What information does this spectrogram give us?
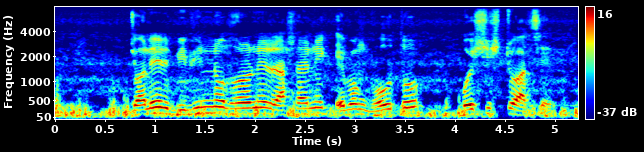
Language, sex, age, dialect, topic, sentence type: Bengali, male, 51-55, Standard Colloquial, agriculture, statement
